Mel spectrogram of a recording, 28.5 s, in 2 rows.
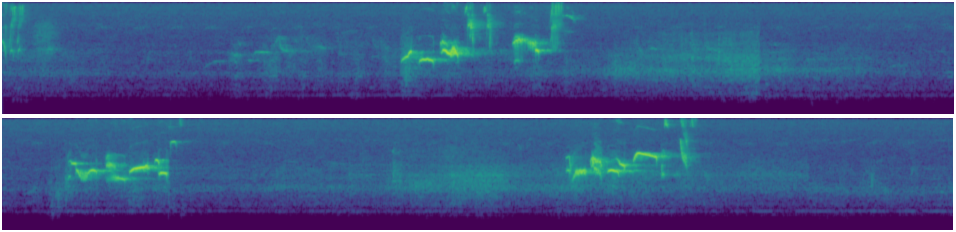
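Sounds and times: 
common blackbird singing fluted whistles: 6.0 - 8.5, 15.3 - 16.9, 22.7 - 24.7.

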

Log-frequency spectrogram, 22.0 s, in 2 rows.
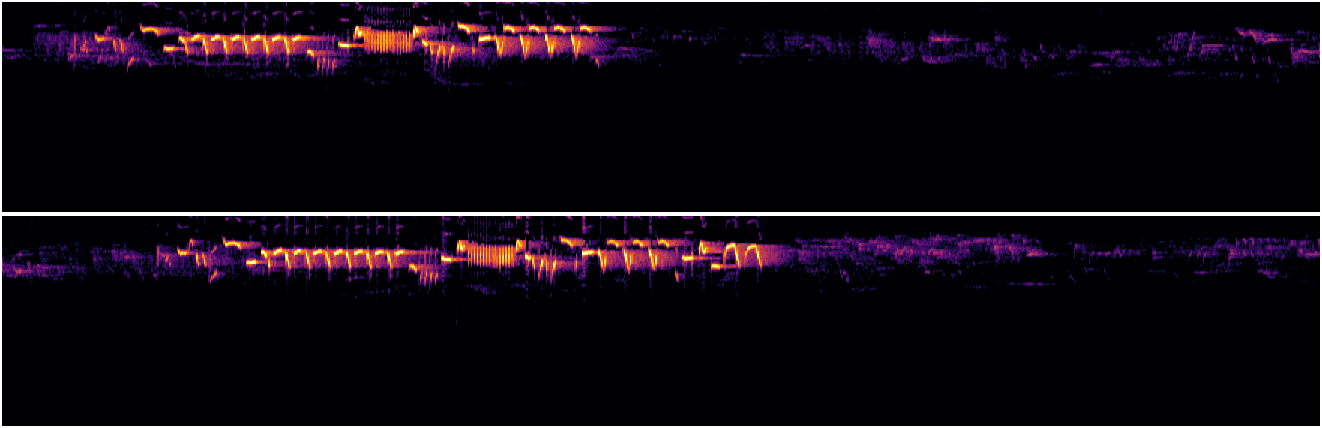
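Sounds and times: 
Eurasian wren singing: 0.5 - 5.0, 12.1 - 17.4.

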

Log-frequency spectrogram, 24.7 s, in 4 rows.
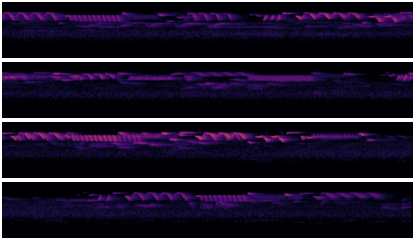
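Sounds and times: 
Eurasian wren singing: 0.0 - 18.1, 19.4 - 24.6.

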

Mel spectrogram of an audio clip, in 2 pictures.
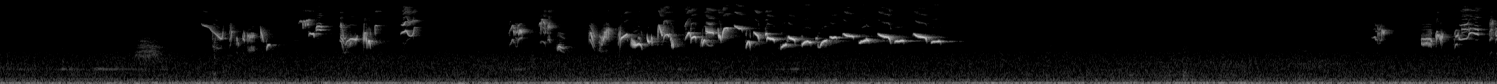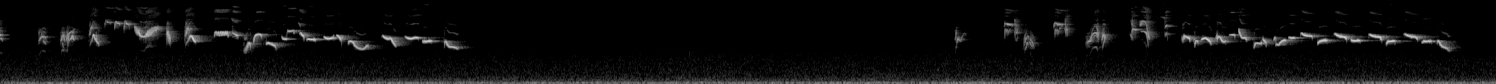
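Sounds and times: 
Eurasian blackcap singing: 2.0 - 4.3, 5.1 - 9.6, 13.7 - 19.7, 24.5 - 29.6.

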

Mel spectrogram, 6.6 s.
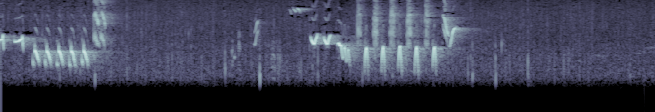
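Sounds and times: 
Common nightingale song: 0.0 - 1.2, 2.3 - 4.8.

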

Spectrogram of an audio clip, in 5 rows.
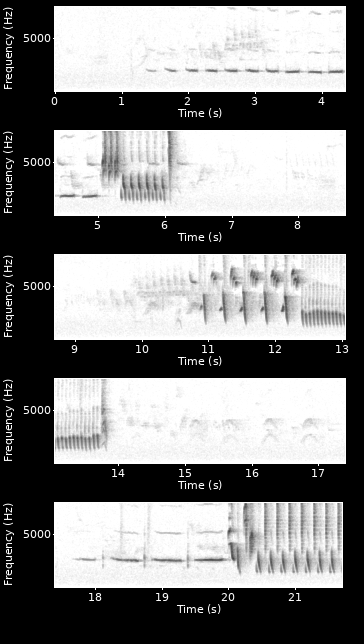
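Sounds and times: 
Common nightingale Luscinia megarhynchos whistled song: 1.2 - 6.8, 9.8 - 13.9, 15.2 - 21.7.

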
